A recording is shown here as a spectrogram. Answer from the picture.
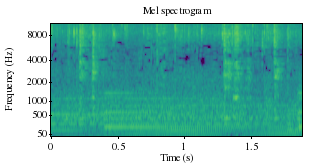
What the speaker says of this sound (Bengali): কাজু বাদামগুলো আমি ঘিয়ের মধ্যে দিয়ে একদম লো টু মিডিয়ামে আঁচে দিয়ে কাজুগুলো আমি সুন্দর করে একটু হালকা ব্রাউন হয়ে গেলে কাজুগুলো আমি ভেজে নেব।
